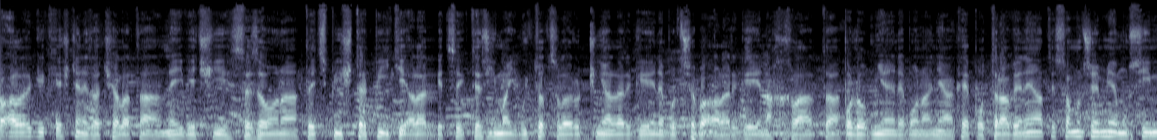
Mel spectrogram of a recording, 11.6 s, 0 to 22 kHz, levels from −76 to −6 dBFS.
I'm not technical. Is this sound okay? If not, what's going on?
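No. There are four brief lost LE Audio frames moments, at 0.52–0.56 s, 4.27–4.38 s, 5.84–5.90 s and 9.06–9.08 s. The wireless link dropped pieces, and the receiver filled each gap with a blurred, hissy copy of the preceding sound. Unlike a clean dropout to silence, it smears. The longest gap, 110 ms at 4.3 s, fades away.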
